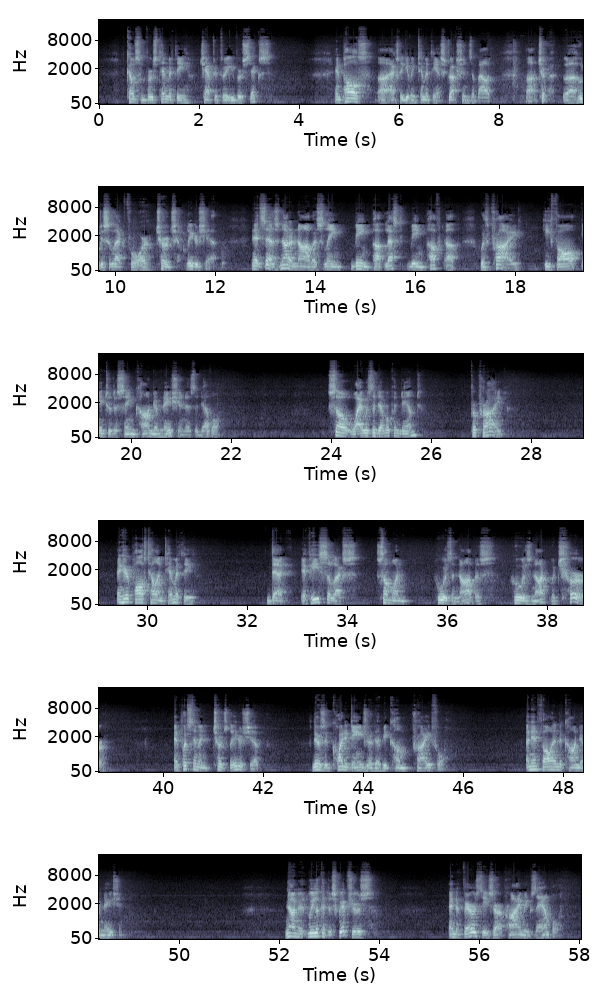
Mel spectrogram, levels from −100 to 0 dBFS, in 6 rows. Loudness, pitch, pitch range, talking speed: -25 LUFS, 120 Hz, 115-130 Hz, 110 wpm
